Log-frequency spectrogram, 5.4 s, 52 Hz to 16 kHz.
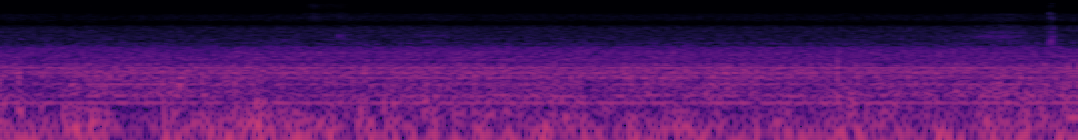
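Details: Cascade 40-inch tower fan on test run at speed 3: smooth constant airflow rush with a faint steady hum and no rattles; fan running normally.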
